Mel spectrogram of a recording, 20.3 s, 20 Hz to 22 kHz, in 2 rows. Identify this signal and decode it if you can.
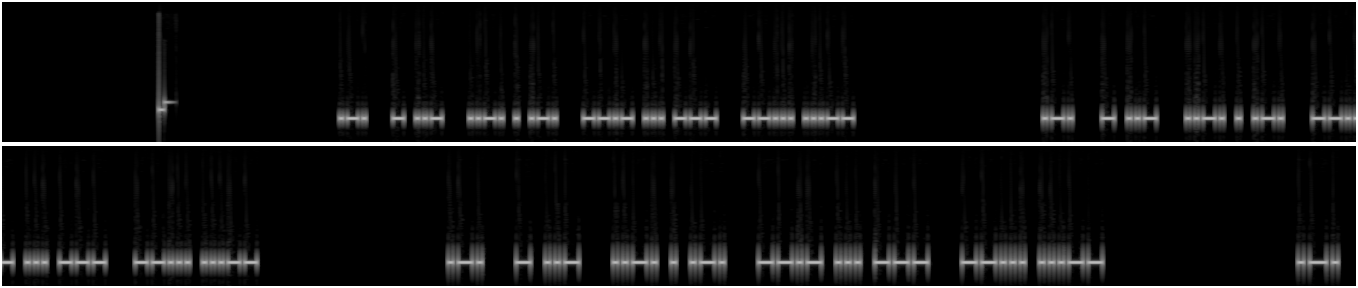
Morse code, heard as a keyed tone, about 37 wpm, 700 Hz. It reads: R TU FER QSO 73 R TU FER QSO 73 R TU FER QSO 73 R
